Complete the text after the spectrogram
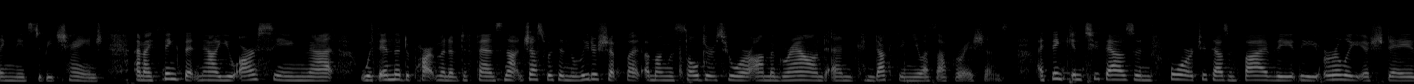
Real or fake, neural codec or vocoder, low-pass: real; none; 7.2 kHz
